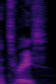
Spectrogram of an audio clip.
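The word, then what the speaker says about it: Reiss: It's not R-E-I? Yeah, it's Reese. R-E-I is right. Sam. It's Mike Reese. But that's how it's spelled.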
